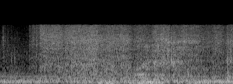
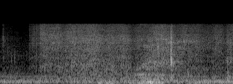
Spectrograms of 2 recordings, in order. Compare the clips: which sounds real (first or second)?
first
